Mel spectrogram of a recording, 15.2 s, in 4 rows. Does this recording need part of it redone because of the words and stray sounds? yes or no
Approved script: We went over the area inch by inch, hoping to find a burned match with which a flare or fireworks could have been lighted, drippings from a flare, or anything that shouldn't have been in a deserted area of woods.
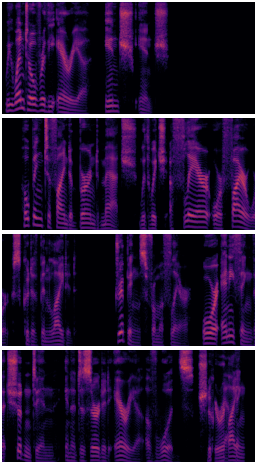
yes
